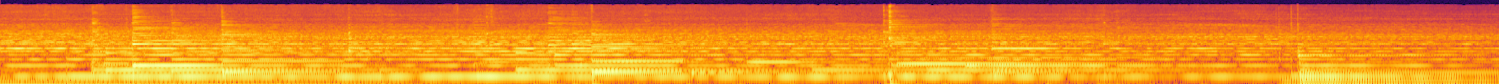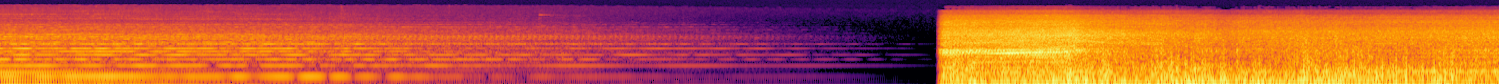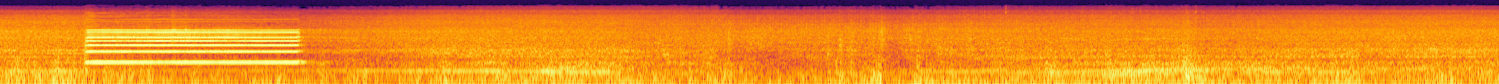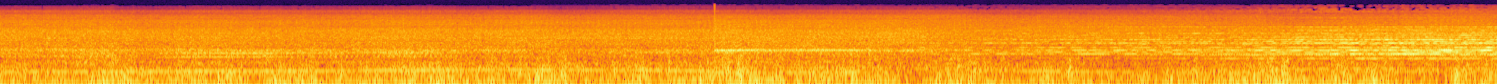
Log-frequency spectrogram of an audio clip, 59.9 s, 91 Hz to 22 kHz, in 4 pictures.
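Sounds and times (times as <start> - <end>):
car engine and tyre rumble: 0.0 - 20.4, 24.4 - 59.9
car horn blast: 30.8 - 33.8, 52.1 - 59.9.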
